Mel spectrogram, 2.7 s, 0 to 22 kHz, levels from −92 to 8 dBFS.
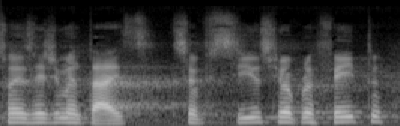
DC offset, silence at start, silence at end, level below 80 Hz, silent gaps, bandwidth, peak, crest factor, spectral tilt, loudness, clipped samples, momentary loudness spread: under 0.1%; 0 s; 0 s; -64 dBFS; none; 14.5 kHz; -4 dBFS; 22 dB; -5.5 dB/octave; -25 LUFS; under 0.1%; 10 LU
